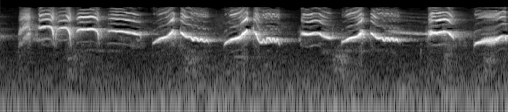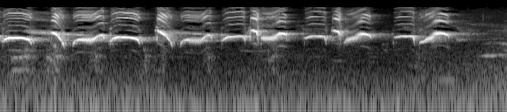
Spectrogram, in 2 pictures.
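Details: Red-billed blue magpie singing vigorously: a rapid series of loud, clear whistled notes with strong overtones, each dipping then rising sharply, repeated several times a second for the whole stretch, with no other sounds present.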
